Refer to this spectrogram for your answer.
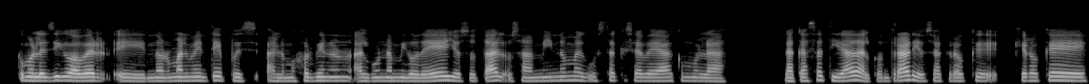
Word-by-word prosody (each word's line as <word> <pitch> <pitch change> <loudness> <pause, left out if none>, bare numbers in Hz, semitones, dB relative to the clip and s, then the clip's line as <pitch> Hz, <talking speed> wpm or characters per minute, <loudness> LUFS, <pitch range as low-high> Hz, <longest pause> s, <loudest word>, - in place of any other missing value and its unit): como 180 - +2
les 170 -1 +4
digo, 185 +1 +3
a 165 - +6
ver, 170 0 +4
eh, 155 -2 -1
normalmente, 175 +3 0
pues, 165 -2 -6
a 180 - -2
lo 155 -1 -3
mejor 160 +2 -3
viene 170 0 0
algún 160 0 -1
amigo 160 -1 0
de 165 +5 +3
ellos 170 -4 0
o 155 - -3
tal, 185 +5 +3
o - - -8
sea, 160 0 -3
a - - -2
mí 170 +2 -3
no 185 +1 -3
me 190 -1 -2
gusta 175 +1 -6
que 185 - -20
se 170 -2 -2
vea 165 +1 0
como 170 0 -7
la 150 -2 -2 0.5
la 160 0 +2
casa 165 +5 -1
tirada, 180 +3 +3
al 155 - +1
contrario, 165 +4 +3
o - - -10
sea, 160 0 -3
creo 160 - -4
que 165 0 -4
creo 170 0 -2
que, 175 -1 +2
170 Hz, 225 wpm, -25 LUFS, 160-175 Hz, 0.5 s, a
